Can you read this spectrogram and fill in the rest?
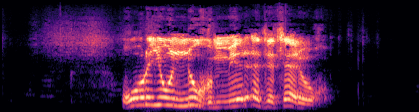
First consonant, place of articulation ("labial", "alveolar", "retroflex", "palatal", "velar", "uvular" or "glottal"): uvular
